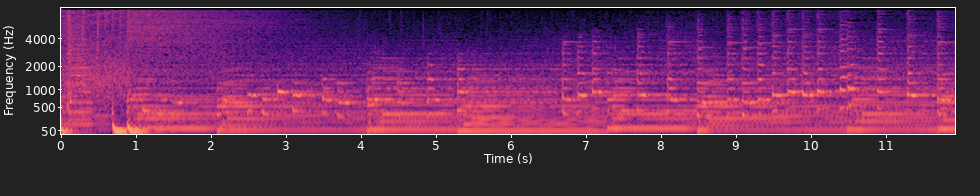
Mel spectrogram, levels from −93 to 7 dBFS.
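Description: There are no technical faults to describe, so there is no time order to trace.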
